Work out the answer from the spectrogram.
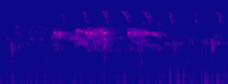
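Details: Decoy chicken used for catching birds, calling with a good voice: a harsh, drawn-out, slightly wavering note of about a second, followed by short clucks, while thin high descending chirps from other small birds repeat in the background.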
